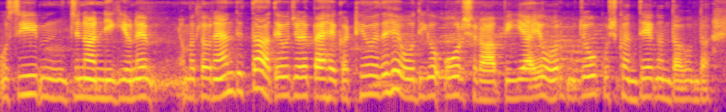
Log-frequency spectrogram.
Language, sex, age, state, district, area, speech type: Dogri, female, 30-45, Jammu and Kashmir, Reasi, rural, spontaneous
